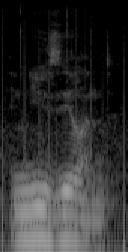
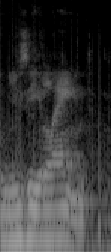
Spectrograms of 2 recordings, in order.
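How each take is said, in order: First: It is said loosely in a New Zealand accent. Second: It is said more sharply in an Australian accent. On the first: "being a Kiwi, we would say ... which is quite lazy"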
